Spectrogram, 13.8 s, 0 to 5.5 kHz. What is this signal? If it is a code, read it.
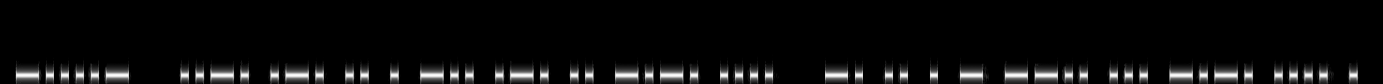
Morse code, heard as a keyed tone, about 16 wpm, 600 Hz. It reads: - FRIEDRICH NIETZSCHE
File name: CW / Practice / EnglishQuotations0116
